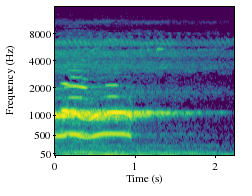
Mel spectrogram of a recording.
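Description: A peacock gives one loud, nasal, wailing cry lasting about a second, dipping slightly in pitch, then fading out in a lingering echo; nothing else is heard.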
